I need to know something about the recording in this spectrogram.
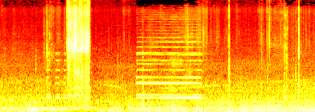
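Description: A car horn sounds once, held for about a second and a quarter, about three seconds in, over the steady low rumble of road noise inside a moving car. A brief rush of noise comes about a second and a half in.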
